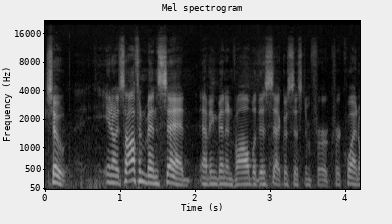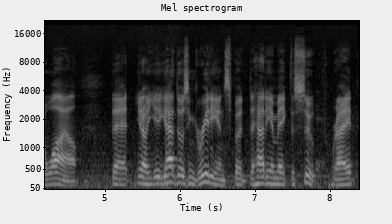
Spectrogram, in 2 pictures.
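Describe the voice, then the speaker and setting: A man's voice: fairly high pitch, a little fast, fairly bright tone, a little hiss or hum. A man moderating a conference panel, conversational, often checking in with "right?". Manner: conversational, seeks agreement with "right?".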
